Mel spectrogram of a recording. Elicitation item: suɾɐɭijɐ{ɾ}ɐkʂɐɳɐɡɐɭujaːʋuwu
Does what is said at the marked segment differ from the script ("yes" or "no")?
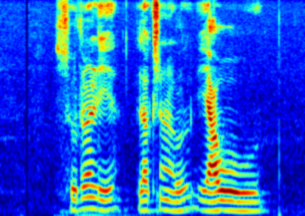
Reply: yes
